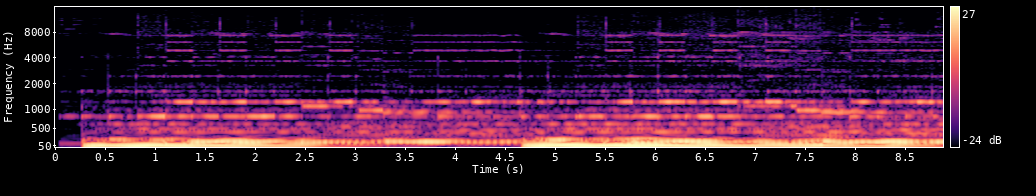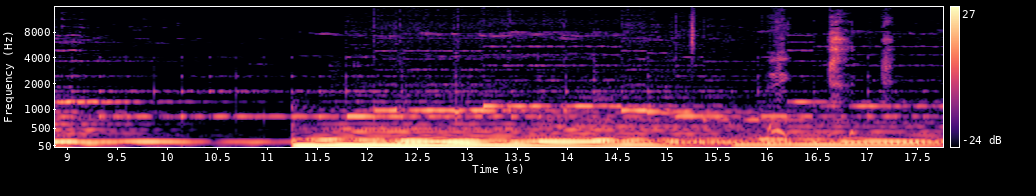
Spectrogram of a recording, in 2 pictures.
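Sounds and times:
romantic background music: 0:00.1 - 0:17.7.

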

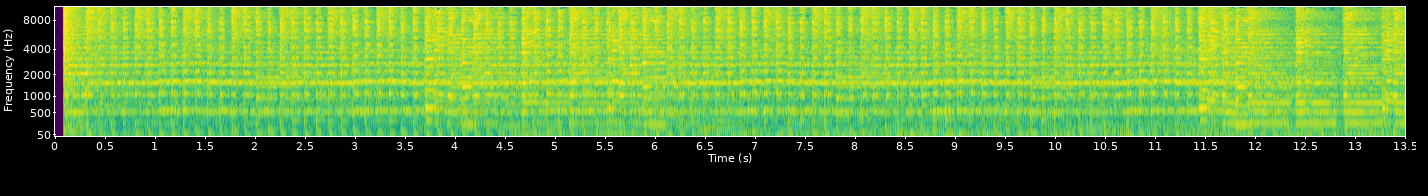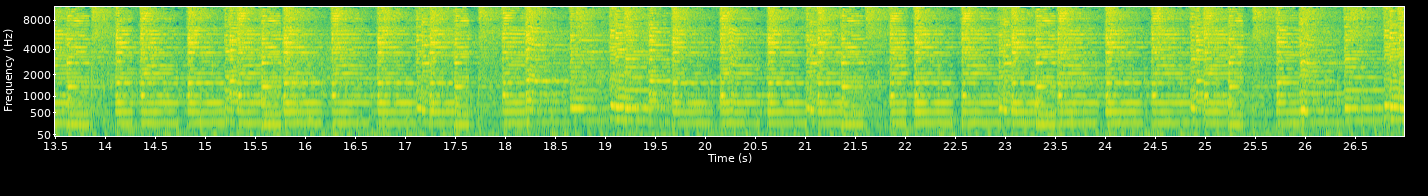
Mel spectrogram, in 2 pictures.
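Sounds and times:
background music ringtone: 0:00.1 - 0:26.9.

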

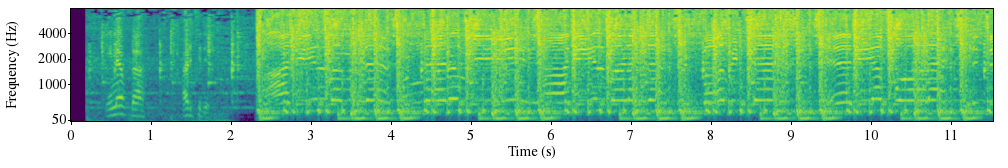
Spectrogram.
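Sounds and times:
Tamil DJ remix song: 0:01.9 - 0:11.5.

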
